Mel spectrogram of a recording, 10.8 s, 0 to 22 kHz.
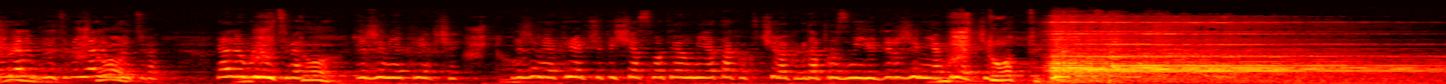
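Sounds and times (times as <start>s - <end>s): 
speech: 0.0s - 9.5s
bell ringing with a bright tone full of overtones: 7.8s - 10.8s.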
